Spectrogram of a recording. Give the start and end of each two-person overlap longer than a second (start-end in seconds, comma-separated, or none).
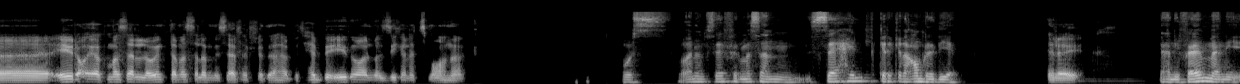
none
